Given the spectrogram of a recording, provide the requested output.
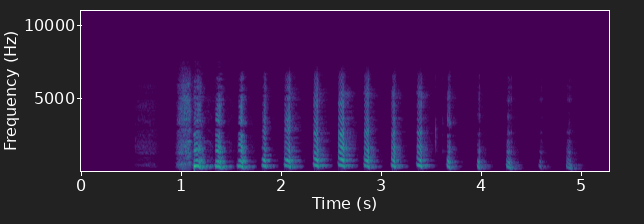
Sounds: Laughter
